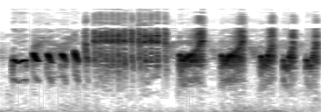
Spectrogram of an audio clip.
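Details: Long-tailed shrike master song: a series of quick whistled notes, then harsh buzzy chatter and more slurred whistles in rapid succession.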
